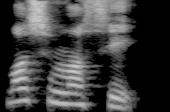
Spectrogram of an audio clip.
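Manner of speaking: ordinary delivery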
